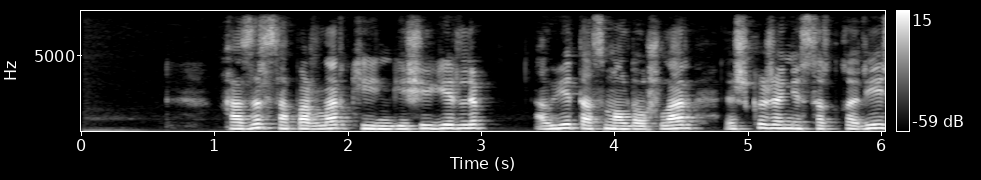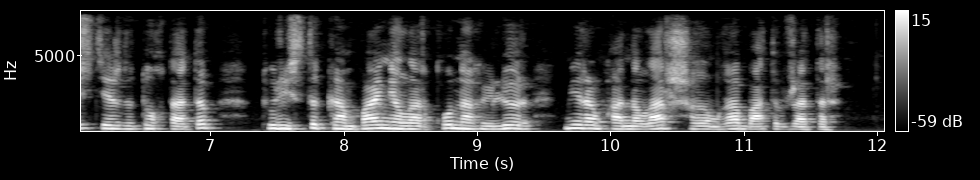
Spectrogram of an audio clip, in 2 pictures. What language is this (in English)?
Kazakh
